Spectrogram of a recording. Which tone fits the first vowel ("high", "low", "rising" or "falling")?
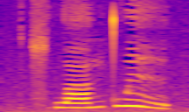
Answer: rising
